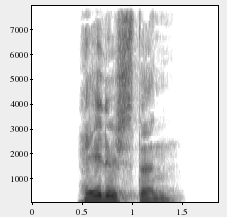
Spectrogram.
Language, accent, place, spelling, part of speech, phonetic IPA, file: German, Germany, Berlin, heldischsten, adjective, [ˈhɛldɪʃstn̩], De-heldischsten.ogg
- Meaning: 1. superlative degree of heldisch 2. inflection of heldisch: strong genitive masculine/neuter singular superlative degree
